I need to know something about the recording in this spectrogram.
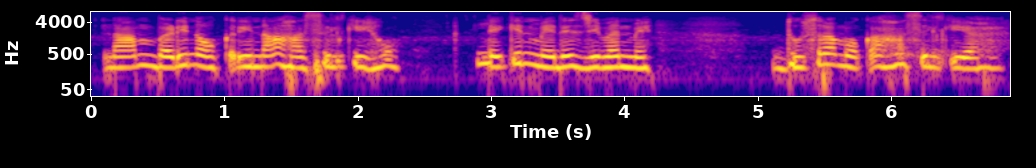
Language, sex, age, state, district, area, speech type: Hindi, female, 30-45, Uttar Pradesh, Sonbhadra, rural, spontaneous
